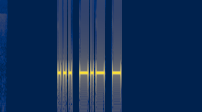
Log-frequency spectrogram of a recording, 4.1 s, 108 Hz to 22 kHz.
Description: Morse code, heard as a keyed tone, about 22 wpm, 700 Hz. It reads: SKT
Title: USA Call Sign Postfixes - 3 Letters 22wpm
